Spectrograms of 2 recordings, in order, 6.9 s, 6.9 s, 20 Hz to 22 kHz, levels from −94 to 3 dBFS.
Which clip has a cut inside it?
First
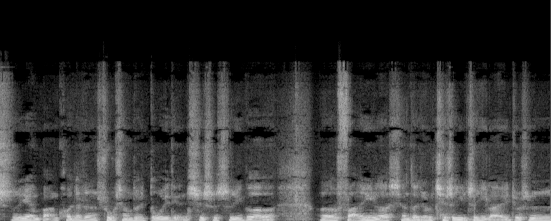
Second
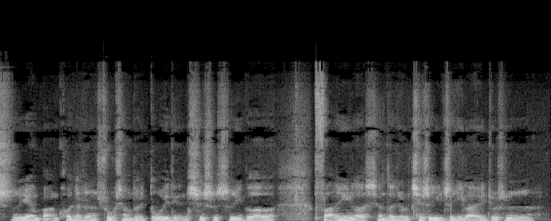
second; 1 cut; at 3.9 s

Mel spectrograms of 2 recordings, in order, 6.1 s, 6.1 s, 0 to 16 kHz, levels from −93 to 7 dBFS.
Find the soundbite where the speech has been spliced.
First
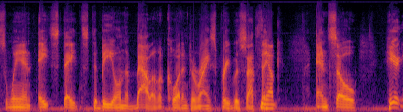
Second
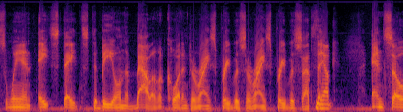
second; 1 cut; at 3.7 s

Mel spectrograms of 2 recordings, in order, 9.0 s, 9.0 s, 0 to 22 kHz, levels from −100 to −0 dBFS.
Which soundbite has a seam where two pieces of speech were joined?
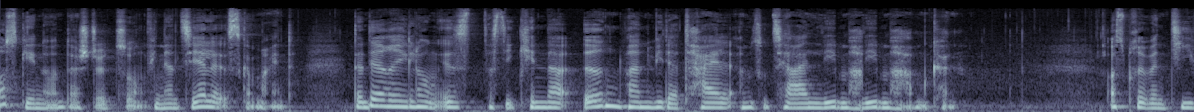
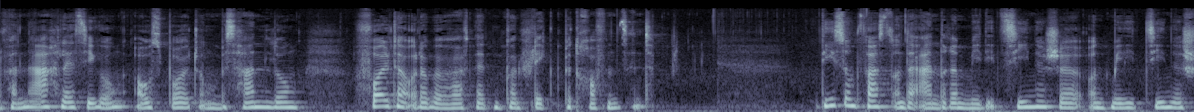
first; 3 cuts; at 1.1 s, 2.8 s, 6.5 s

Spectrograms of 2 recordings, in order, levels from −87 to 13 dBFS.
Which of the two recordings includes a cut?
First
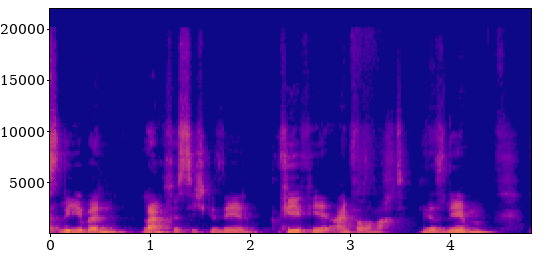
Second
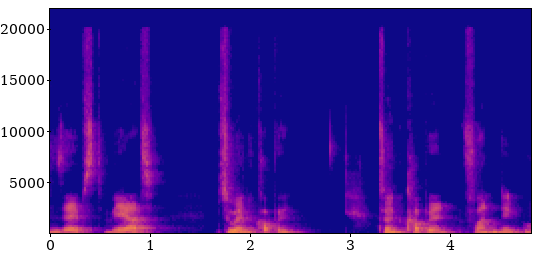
first; 1 cut; at 2.2 s

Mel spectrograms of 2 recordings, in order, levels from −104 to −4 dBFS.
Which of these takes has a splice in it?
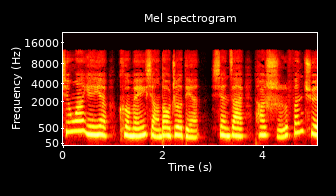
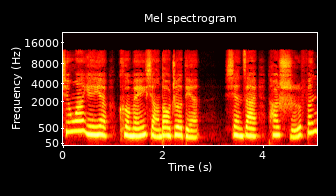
first; 1 cut; at 2.9 s

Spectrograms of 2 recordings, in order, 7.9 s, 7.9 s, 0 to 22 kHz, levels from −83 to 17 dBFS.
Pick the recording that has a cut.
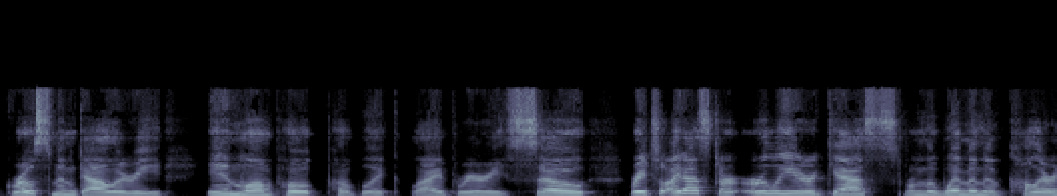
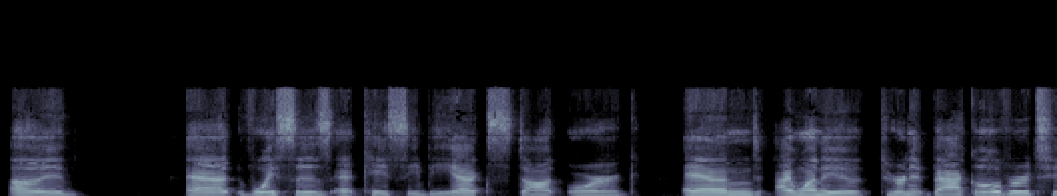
second; 2 cuts; at 4.9 s, 6.5 s

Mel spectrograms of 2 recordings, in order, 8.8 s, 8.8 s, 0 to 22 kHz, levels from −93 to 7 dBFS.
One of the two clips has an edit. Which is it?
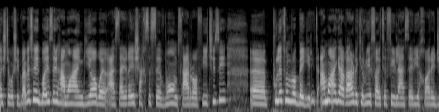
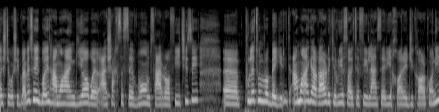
second; 2 cuts; at 1.0 s, 2.1 s

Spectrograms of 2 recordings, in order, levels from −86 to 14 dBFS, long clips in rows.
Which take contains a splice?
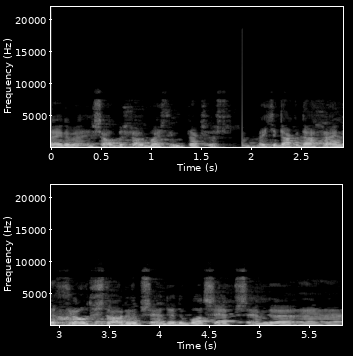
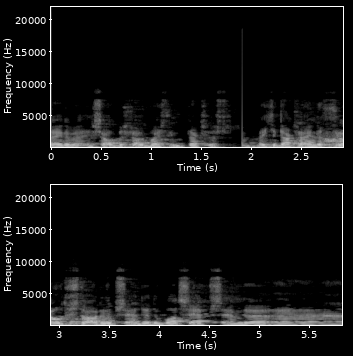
second; 1 cut; at 2.4 s

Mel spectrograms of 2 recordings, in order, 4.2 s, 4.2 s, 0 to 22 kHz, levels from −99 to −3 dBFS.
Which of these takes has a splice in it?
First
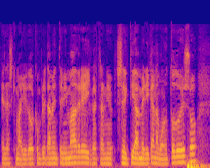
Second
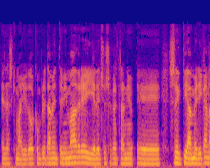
first; 2 cuts; at 1.8 s, 2.3 s

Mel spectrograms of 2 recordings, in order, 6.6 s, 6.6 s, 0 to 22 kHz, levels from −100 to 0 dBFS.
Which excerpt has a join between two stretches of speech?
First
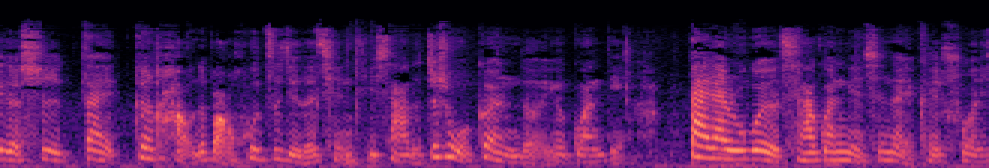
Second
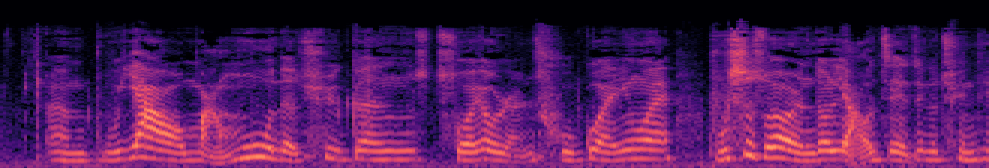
first; 1 cut; at 4.5 s

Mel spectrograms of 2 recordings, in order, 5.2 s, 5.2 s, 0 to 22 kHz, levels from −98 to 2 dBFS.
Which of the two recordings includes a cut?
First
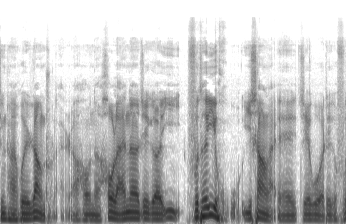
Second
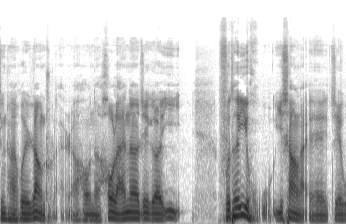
first; 1 cut; at 2.8 s

